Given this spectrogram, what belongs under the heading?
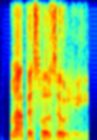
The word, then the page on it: lapis lazuli: British English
